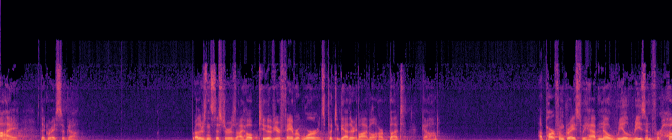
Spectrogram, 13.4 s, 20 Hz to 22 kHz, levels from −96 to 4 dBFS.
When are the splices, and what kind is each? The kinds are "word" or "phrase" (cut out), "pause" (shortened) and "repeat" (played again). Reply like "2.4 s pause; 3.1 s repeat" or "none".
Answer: 5.1 s word; 7.1 s word; 11.3 s word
